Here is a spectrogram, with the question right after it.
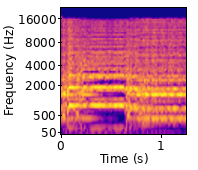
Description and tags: Sounds like a robot arm.
industrial, loop, robot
